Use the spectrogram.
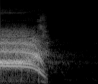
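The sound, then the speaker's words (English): A human voice imitates a demon's shriek: one loud, piercing, strained cry lasting about half a second, sliding downward in pitch before cutting off into near silence. “It says, with shrieks, like, ah!”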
